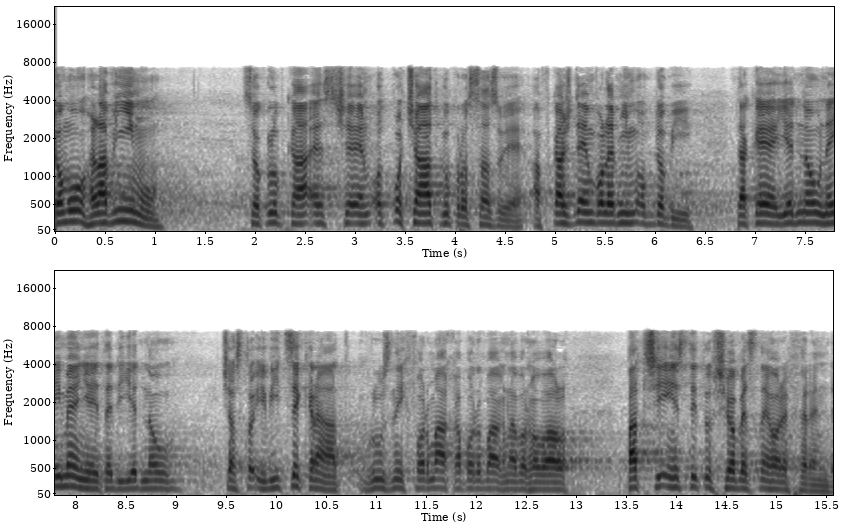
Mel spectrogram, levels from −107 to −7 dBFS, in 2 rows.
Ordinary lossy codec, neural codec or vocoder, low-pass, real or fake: MP3, 64 kbps; none; 7.2 kHz; real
